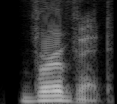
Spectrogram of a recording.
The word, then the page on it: vervet: American English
